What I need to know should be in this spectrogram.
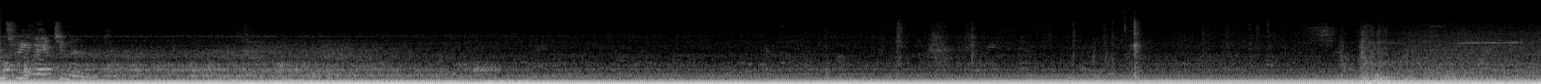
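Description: A train's motor hums steadily in a low drone.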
